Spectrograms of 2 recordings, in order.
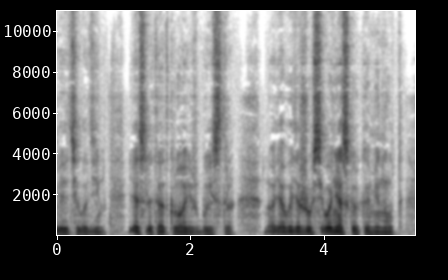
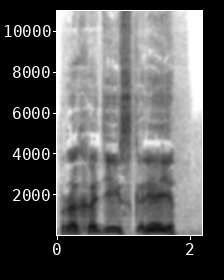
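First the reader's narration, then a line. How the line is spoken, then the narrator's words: Shouting. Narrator (Russian): закричал я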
